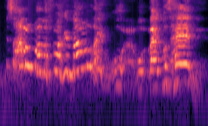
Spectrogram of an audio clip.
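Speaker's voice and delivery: high-pitched exasperated protest; stammering, indignant squeal; annoyed. Retold or imitated. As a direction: sputter in high, annoyed confusion. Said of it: "So I'm clearly getting annoyed".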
